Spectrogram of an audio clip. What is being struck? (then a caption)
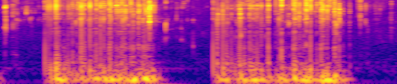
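Metal mesh microphone grille. Long acrylic nail tips scratch and tap rapidly across the hollow metal mesh grille of a studio microphone in two dense bursts. Each burst carries a deep, boomy rumble underneath crisp, bright clicks and scrapes, then stops abruptly before the next begins.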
